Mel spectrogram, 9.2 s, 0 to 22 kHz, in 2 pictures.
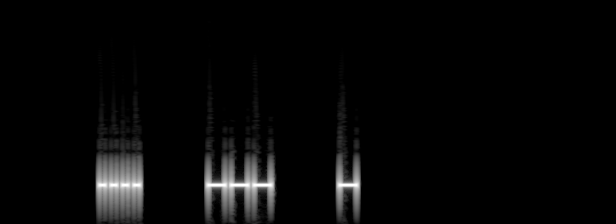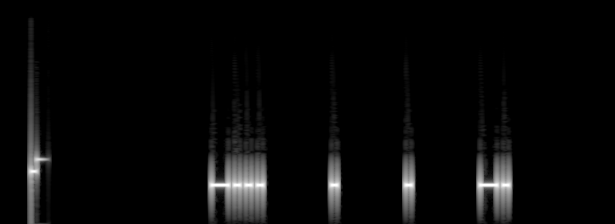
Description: Morse code, heard as a keyed tone, about 28 wpm, spaced as for 13 wpm, 700 Hz. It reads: HOT BEEN
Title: 4x Character Spacing - Top 100 Words - 28wpm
